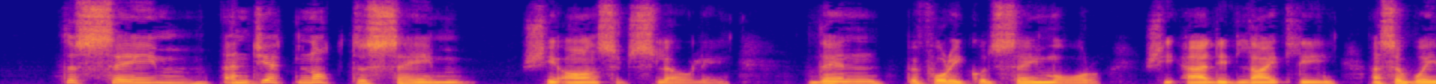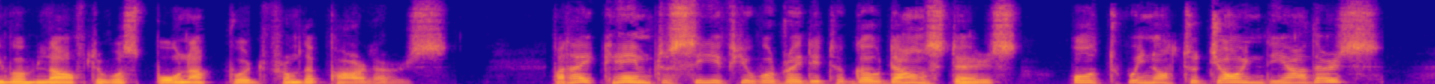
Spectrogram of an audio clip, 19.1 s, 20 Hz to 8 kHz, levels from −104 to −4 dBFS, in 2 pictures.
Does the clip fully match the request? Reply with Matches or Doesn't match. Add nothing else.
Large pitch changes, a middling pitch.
Doesn't match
